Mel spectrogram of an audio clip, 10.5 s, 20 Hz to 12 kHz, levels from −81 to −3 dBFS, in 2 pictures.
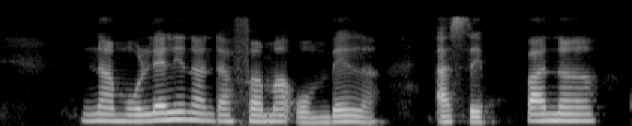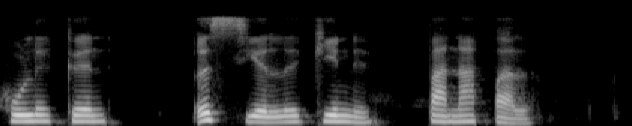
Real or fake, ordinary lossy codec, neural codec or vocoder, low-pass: fake; MP3, 64 kbps; codec, 16 kHz, 1 kbps, X-Codec, HuBERT features, trained on LibriSpeech; 7.2 kHz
